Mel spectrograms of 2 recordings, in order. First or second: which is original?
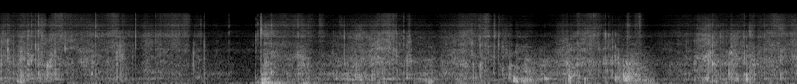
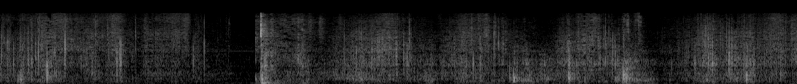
second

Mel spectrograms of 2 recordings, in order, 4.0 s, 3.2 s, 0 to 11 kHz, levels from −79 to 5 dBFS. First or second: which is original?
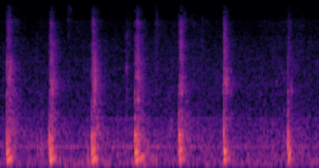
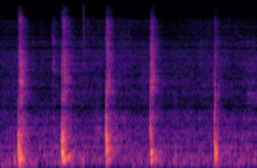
first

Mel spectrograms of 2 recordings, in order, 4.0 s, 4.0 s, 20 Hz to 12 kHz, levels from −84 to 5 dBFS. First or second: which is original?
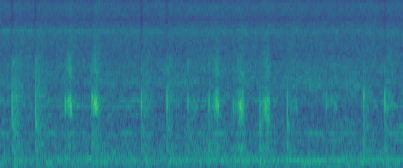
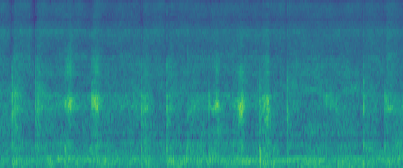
first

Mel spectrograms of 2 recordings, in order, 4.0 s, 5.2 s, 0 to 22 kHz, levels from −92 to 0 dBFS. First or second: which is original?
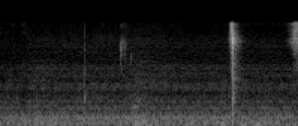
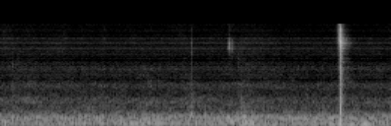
first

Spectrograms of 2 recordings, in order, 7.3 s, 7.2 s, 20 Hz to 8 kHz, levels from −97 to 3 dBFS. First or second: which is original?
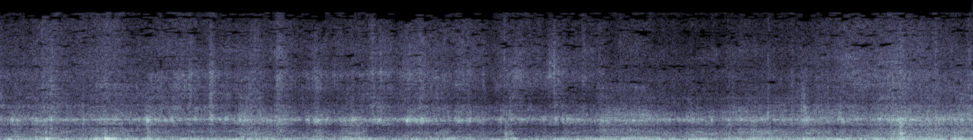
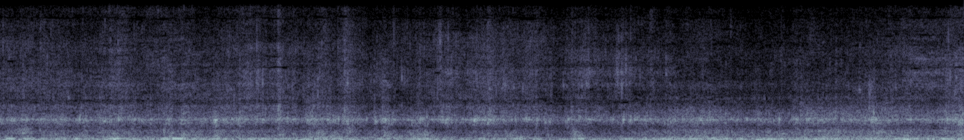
second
